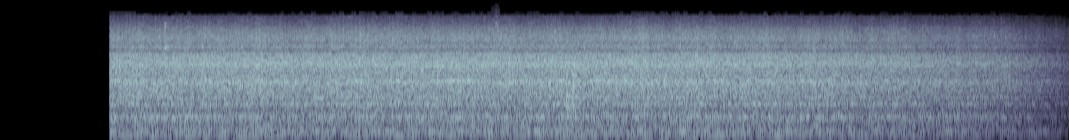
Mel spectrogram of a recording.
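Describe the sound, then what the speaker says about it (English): An air blower runs steadily to push hydrogen bromide smoke out of a laboratory funnel. It starts abruptly and gives a loud, continuous whooshing roar that fades slightly at the end, with no voices. "use the air blower to blow out the hydrogen bromide smoke in the funnel"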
